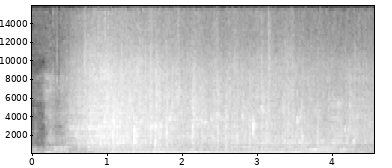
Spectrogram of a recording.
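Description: Chicken curry with violet brinjal cooks in a covered pan, giving a steady soft sizzle and bubbling crackle that swells in after a moment and continues evenly, fairly quiet and close.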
